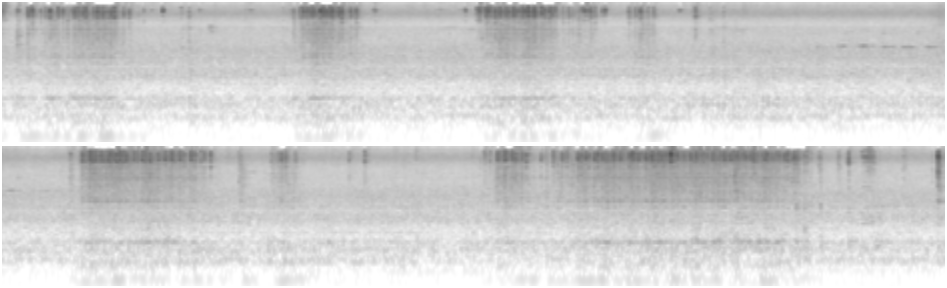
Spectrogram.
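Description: A sewing machine stitches along folded fabric edges in bursts of quick rattling running, separated by pauses, heard close and moderately loud.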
